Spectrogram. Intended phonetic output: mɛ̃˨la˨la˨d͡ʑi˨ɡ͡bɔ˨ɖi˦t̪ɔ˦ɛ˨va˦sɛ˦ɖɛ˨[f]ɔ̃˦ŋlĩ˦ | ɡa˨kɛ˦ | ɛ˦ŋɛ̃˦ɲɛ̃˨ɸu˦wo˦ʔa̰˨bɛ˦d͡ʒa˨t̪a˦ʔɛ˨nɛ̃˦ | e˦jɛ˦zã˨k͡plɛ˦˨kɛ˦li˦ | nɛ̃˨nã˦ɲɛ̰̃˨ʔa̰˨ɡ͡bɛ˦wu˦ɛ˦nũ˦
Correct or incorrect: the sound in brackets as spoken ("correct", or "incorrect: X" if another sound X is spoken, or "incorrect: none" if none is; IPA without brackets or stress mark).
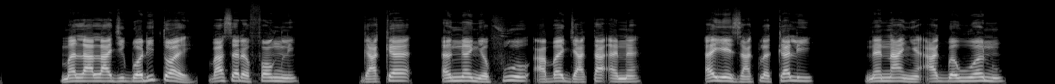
correct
